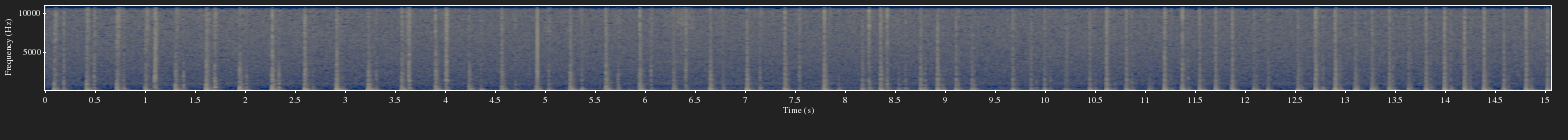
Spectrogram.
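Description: An inflated rubber balloon is tapped repeatedly with the fingers for ASMR. About 60 quick, dull, low thumps come at roughly three per second in an uneven rhythm, each dying away almost at once with no high ring.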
